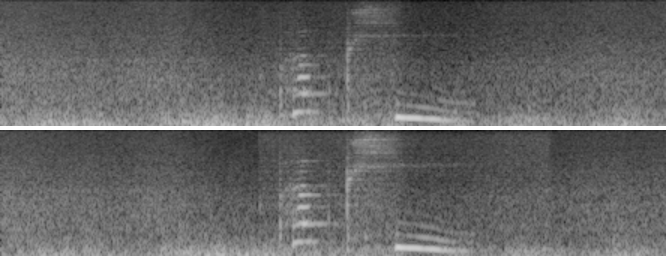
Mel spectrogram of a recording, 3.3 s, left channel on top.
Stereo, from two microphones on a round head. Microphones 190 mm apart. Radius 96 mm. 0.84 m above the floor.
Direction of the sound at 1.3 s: 65° right (ahead or behind).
